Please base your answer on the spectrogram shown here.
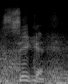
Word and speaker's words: secant: How do you pronounce it? This one? No, the other one, the middle one. Secant.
